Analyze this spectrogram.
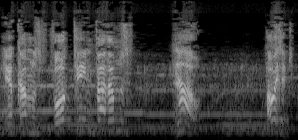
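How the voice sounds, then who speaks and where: An earnest Portuguese sailor-diver in a very high, sharp voice. His phrasing is clipped, formal and careful. Music sits under the old radio recording. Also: steady tone, takes it slowly, full character voice. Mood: careful, steady. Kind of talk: 1950s radio drama acting.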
